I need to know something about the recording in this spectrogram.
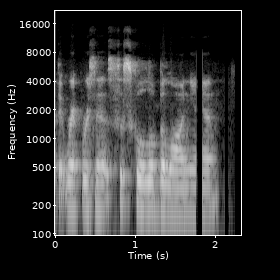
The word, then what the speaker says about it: Bologna: This is an example a piece of art that represents the school of Bologna, which is spelled like baloney. Okay, don't say school of baloney.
